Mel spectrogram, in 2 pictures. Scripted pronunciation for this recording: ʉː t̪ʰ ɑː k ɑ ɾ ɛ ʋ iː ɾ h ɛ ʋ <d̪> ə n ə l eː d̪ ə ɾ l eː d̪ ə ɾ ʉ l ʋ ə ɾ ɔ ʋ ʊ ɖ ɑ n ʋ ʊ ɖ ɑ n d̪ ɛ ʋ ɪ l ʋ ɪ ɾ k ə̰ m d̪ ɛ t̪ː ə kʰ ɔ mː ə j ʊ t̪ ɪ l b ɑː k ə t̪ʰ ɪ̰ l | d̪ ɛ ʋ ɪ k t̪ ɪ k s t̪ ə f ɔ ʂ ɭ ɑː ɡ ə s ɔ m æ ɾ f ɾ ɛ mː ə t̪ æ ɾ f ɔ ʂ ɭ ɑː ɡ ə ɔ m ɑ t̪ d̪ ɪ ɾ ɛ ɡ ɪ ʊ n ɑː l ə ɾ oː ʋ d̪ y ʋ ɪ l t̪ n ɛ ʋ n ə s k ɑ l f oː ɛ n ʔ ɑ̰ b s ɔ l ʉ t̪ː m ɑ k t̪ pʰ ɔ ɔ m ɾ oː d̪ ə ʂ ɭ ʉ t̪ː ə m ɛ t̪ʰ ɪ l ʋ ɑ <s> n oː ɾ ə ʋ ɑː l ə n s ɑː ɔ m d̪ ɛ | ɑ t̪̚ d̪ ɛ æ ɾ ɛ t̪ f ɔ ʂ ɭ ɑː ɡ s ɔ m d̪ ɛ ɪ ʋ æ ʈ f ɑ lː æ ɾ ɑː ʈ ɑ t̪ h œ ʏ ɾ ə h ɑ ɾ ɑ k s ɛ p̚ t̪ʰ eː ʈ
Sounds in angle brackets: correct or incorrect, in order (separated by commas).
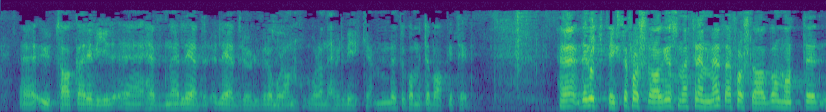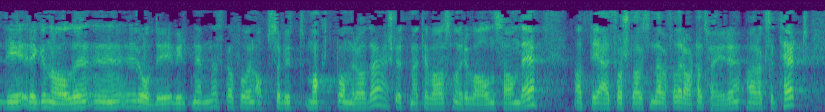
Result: correct, correct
